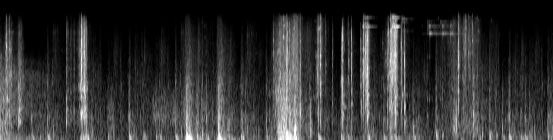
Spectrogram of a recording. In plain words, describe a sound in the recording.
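Footsteps thud quickly on grassy ground.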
